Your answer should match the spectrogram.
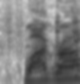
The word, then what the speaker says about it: foie gras: Foie gras?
